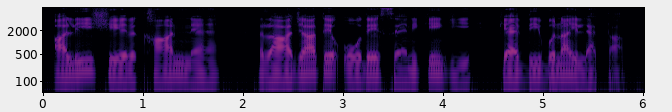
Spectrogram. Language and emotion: Dogri, neutral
